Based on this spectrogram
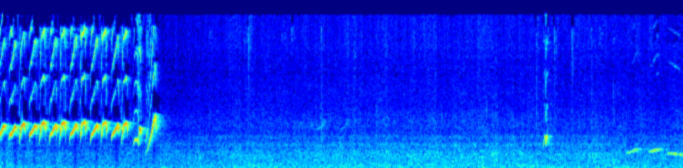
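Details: White-eye (mantenan) song set against rain sounds and used to coax other songbirds into singing: a fast, high, bright twittering burst of closely repeated notes lasting about a second and a half, then quiet with a few faint distant chirps.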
